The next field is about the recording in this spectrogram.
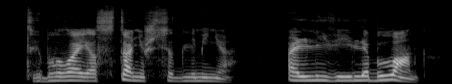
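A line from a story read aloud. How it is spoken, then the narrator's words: Angry through gritted teeth. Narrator (Russian): Процедил он сквозь зубы, зло сощурив при этом глаза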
